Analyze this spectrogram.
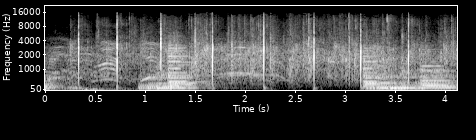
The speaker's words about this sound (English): It's even better if you clap on rhythm. But we'll forgive you if you don't.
